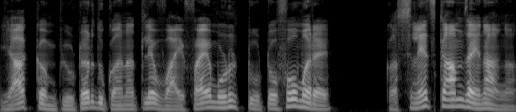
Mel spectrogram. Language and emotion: Goan Konkani, disgusted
